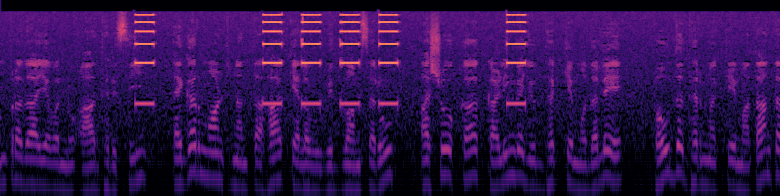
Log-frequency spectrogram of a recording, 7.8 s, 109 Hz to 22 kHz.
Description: Beep code, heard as beeps from a small speaker, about 1330 Hz, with speech in Kannada. 1-4-1. In Phoenix BIOS tables: address line failure in the first 64 KB of memory.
